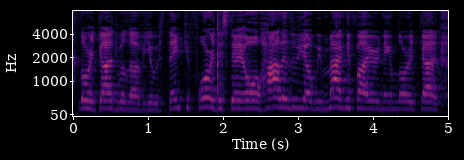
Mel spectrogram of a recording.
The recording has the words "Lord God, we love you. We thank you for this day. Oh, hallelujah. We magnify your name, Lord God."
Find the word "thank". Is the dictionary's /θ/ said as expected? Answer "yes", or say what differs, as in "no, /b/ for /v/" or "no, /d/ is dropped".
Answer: yes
